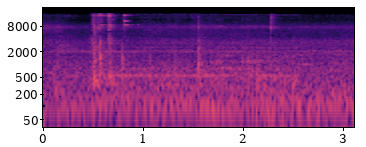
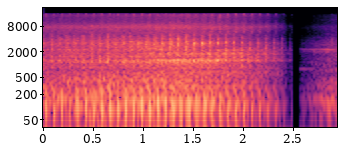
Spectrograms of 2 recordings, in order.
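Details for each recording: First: Honda BeAT FI scooter after repair for rough klotok-kletek engine noise caused by a damaged connecting rod and scuffed piston, replaced with new rod and 0.50 oversize piston: quiet, then starts and settles into smooth idle with no knocking. Normal idle. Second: Honda BeAT FI scooter: rough fast metallic knocking about three per second over idle, then cuts off; worn connecting rod, engine split, connecting rod to be replaced.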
